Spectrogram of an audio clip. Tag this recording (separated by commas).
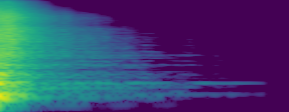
Snare drum, Drum, Percussion, Musical instrument, Music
